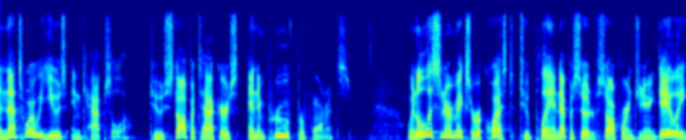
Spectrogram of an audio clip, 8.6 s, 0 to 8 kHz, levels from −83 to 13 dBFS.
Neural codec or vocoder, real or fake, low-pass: none; real; 7.2 kHz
